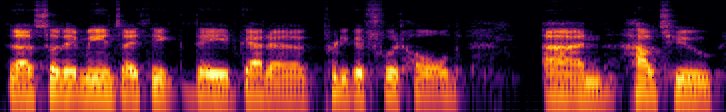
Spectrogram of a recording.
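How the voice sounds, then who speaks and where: An older man with a mid-range voice talks as the solo host of a hobby radio podcast. He gives informal commentary on news, moving haltingly and rambling from point to point. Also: medium pitch, little pitch movement, a bit bright. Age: older, 60s or above. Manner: hesitant, halting, rambling delivery.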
